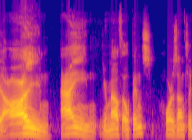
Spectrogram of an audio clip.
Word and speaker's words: ع: Ayn. Ayn. Very good. This is a pretty difficult letter to pronounce. So this one's going to require some practice. It's not impossible. It just needs practice.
